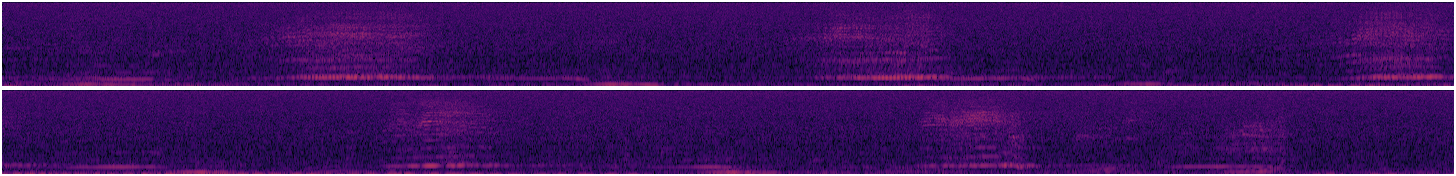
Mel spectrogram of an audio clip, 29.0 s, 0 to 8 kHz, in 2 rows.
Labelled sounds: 0.0	0.3	humpback whale, 1.4 to 1.5 kHz
2.8	3.5	humpback whale, 0.86 to 2.3 kHz
8.2	9.5	humpback whale, 0.80 to 3.1 kHz
13.3	14.0	humpback whale, 0.83 to 1.2 kHz
18.6	18.9	humpback whale, 2.1 to 2.6 kHz
23.7	24.3	humpback whale, 2.4 to 2.9 kHz
26.8	27.1	humpback whale, 1.4 to 1.6 kHz

